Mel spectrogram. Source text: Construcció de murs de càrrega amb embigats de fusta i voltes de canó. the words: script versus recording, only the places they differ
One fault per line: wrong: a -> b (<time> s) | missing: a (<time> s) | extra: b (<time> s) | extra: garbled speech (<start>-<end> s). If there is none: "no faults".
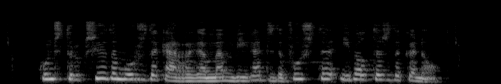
no faults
